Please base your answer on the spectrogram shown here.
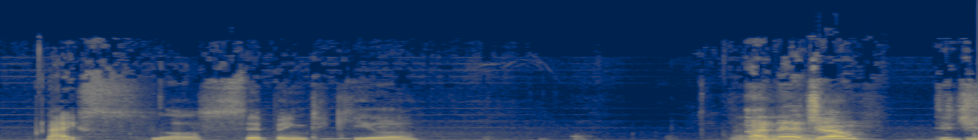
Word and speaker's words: Añejo: I'm drinking Casamigos Añejo tequila. Nice. A little sipping tequila. Anejo?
